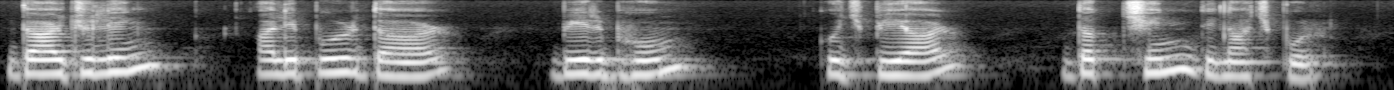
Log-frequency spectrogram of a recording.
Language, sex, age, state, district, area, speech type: Nepali, female, 18-30, West Bengal, Darjeeling, rural, spontaneous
